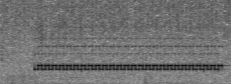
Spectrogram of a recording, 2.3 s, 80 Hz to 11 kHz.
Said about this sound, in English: We had someone pick up an order around 10:15, but we had nothing else until 10:50, when the phone started ringing.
